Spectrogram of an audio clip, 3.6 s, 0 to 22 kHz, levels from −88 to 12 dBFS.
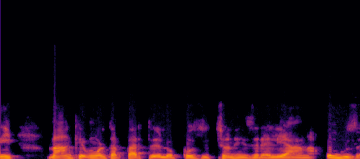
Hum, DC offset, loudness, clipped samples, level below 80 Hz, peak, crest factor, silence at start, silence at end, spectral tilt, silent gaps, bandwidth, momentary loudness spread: none; under 0.1%; -18 LUFS; under 0.1%; -62 dBFS; -2 dBFS; 16 dB; 0 s; 0 s; -8.5 dB/octave; none; 6.2 kHz; 4 LU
